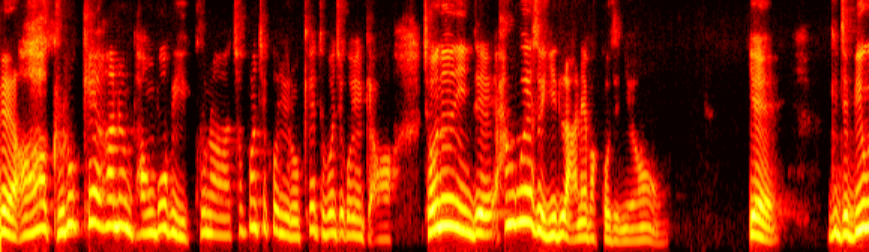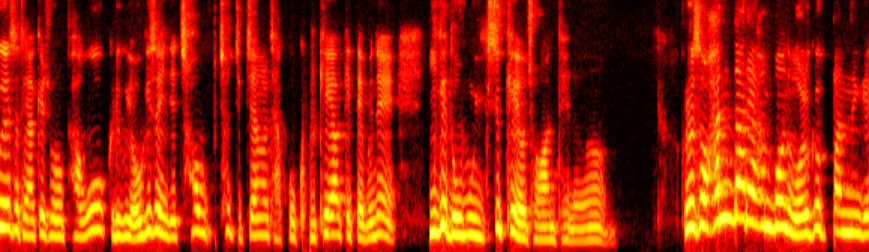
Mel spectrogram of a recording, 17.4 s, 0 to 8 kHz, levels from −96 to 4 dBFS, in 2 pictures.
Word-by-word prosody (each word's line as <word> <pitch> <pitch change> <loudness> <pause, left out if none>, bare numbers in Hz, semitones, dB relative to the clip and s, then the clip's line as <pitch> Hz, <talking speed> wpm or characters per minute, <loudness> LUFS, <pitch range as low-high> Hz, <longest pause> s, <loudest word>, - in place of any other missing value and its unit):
예. 245 -3 +5
아 240 +8 0
그렇게 320 +9 -1
하는 315 -4 0
방법이 230 +1 -3
있구나. 210 +2 -8
첫 255 +4 -14
번째 300 +1 -6
거는 260 -5 -5
요렇게 190 +8 -7
2 235 - -9
번째 230 0 -4
거는 210 -3 -7
이렇게 185 - -10
아. 160 +1 -12 0.3
저는 310 +6 +5
인제 235 -5 +3
한국에서 345 -4 +2
일을 210 +1 +2
안 155 +3 -3
해 185 - -2
봤거든요. 145 -5 -10 0.9
예. 210 -4 +3 0.5
인제 220 0 +2
미국에서 285 +4 +5
대학교 205 -2 -2
졸업하고 200 +6 -5
그리고 200 -4 -3
여기서 200 +10 +1
인제 190 -5 -3
처음 250 +3 -4
첫 255 -2 -8
직장을 205 0 -7
잡고 185 -2 -11
그렇게 175 +7 -3
해 - - -1
왔기 210 -1 -5
때문에 180 +1 -4 0.3
이게 240 +7 +6
너무 210 -3 +3
익숙해요, 190 - +1
저한테는. 155 -3 -7 1.0
그래서 300 +3 +5
1 370 +6 +5
달에 405 -3 +4
1 320 -3 +4
번 310 -2 +4
월급 225 +2 +1
받는 235 -2 -1
게 215 +1 -1
225 Hz, 370 characters per minute, -19 LUFS, 190-275 Hz, 1.0 s, 이게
